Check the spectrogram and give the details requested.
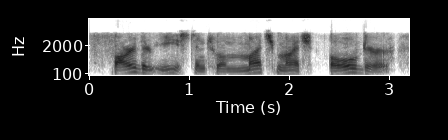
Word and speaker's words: Ea: English in the Roman alphabet would be spelled EA, in the oldest language in the shaman world, that was actually spelled EJE and still pronounced Ea.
